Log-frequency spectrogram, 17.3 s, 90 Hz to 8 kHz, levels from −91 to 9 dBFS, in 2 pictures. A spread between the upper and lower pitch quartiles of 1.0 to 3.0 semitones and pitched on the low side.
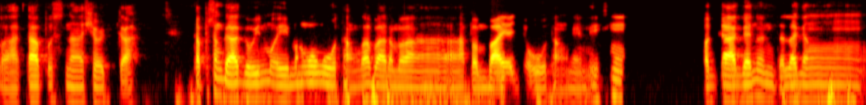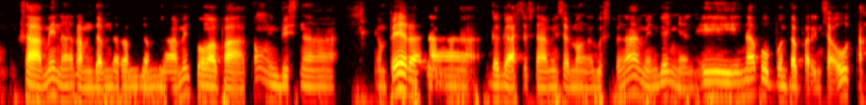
Yes: average, 2.7 semitones; low, 105 Hz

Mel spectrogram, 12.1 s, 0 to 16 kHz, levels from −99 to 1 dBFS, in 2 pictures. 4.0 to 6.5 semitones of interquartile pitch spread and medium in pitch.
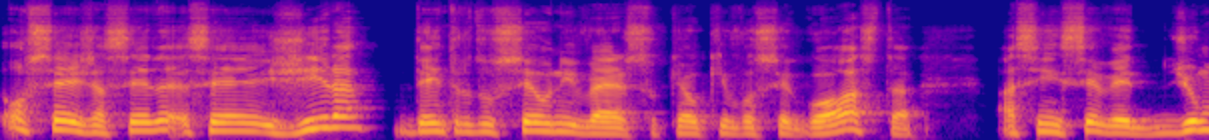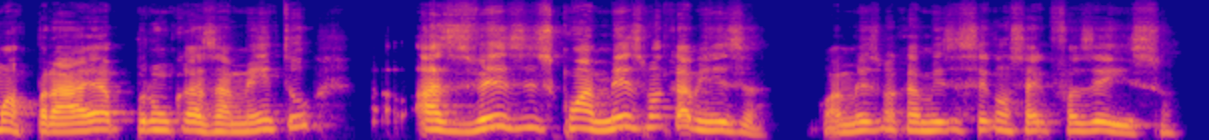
Yes: average, 4.4 semitones; medium, 180 Hz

